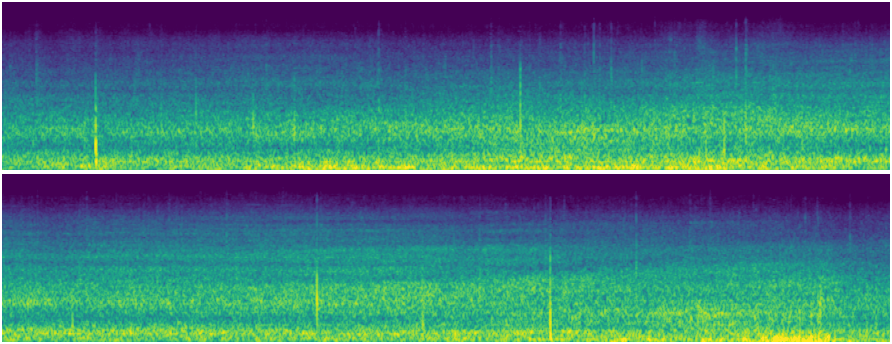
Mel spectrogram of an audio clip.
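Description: Wind buffeting the microphone in a sleety snow shower: a low rumble under a steady hiss, with a stronger gust near the end.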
